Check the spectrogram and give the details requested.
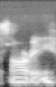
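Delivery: soft, sincere tone.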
